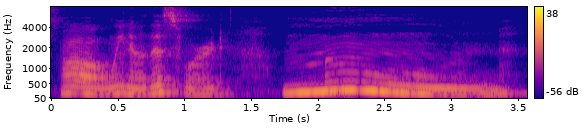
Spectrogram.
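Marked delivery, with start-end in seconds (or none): 1.7-3.5 "Moon" held long and loud on the oo; stretched long oo. Shown as a demonstration. Teacher stretching moon for the children. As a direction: draw out the "oo" in "Moon". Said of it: "the double O is saying ooh".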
